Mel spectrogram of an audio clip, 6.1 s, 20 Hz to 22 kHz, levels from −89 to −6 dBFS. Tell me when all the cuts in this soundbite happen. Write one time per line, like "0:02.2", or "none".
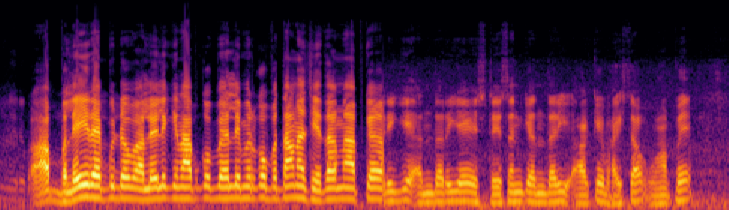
0:03.2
